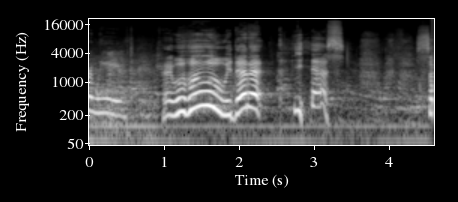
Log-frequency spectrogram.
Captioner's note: chuckles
